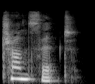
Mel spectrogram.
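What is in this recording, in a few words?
"transept", British English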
